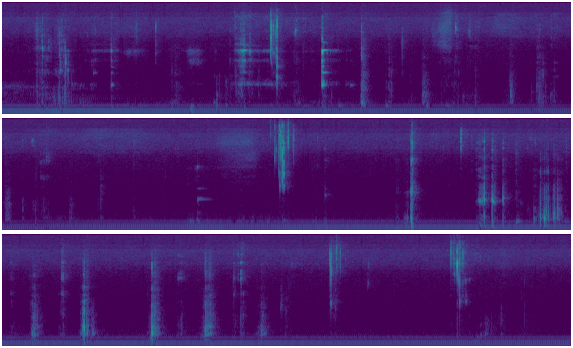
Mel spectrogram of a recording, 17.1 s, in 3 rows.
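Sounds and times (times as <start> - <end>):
low hum: 0.0 - 11.0
person chewing soft food: 0.1 - 6.6, 8.4 - 9.0, 9.7 - 15.1, 15.8 - 16.6.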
